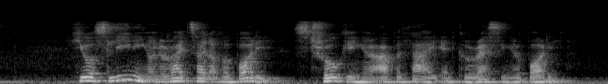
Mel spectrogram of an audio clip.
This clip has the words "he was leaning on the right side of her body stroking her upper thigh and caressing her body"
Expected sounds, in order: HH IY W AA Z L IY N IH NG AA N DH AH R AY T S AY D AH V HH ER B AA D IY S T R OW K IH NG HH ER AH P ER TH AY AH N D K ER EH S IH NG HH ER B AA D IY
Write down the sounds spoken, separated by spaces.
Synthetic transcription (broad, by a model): HH IY W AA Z L IY N IH NG AA N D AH R AY T S AY D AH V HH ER B AA D IY S T R OW K IH NG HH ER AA P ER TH AY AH N K ER EH S IH NG HH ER B AA D IY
